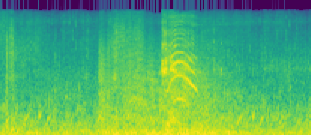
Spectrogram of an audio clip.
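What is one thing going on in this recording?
A magic spell whooshes and ends in a ringing, warbling chime.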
